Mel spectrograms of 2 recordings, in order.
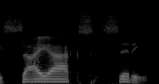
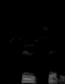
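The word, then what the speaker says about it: Sioux City: was going to be Sio City which of course anyone with a third grade education knows is pronounced Sue City. Oh Sous City. She said yeah we're heading to Sio City.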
